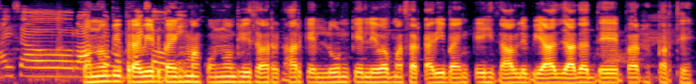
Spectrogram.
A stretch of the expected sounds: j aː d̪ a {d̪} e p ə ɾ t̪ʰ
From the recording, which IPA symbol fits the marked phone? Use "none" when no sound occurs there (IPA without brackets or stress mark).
d̪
